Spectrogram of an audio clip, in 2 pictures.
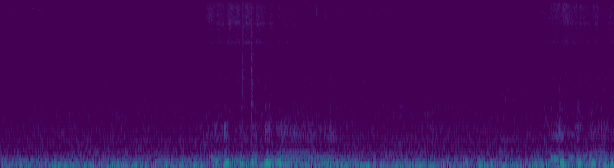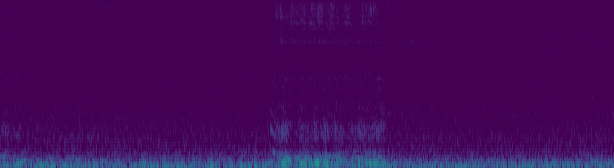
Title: Snoring cat Leo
